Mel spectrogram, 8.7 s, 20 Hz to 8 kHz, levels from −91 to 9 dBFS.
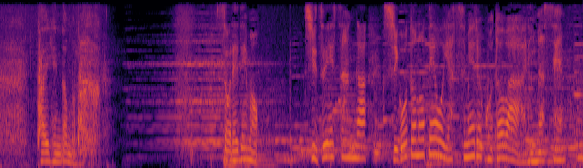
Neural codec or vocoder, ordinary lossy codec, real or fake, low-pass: none; none; real; 7.2 kHz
